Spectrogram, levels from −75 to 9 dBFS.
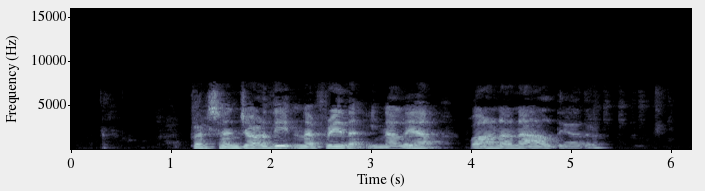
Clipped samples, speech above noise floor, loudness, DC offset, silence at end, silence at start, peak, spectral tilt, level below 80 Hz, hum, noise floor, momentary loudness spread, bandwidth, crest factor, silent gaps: under 0.1%; 46 dB; -15 LUFS; under 0.1%; 0.85 s; 0.3 s; 0 dBFS; -5.5 dB/octave; -58 dBFS; none; -61 dBFS; 13 LU; 7.8 kHz; 16 dB; none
